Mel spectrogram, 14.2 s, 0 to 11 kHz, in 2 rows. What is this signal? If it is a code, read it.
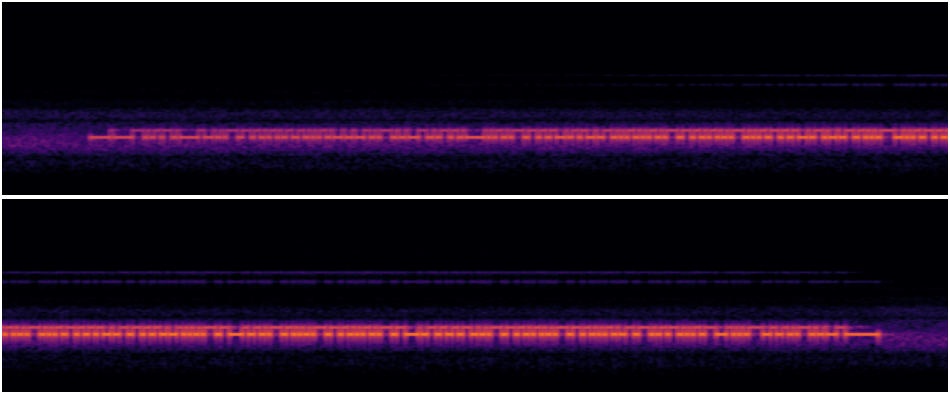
RTTY (45.45 baud, 170 Hz shift), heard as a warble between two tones, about 1020 Hz centre, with radio static and fading. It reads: CE DISQUE, SE CLASSE DES CHARTS DES LA PREMIERE SEMAINE DE SA SORTIE.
